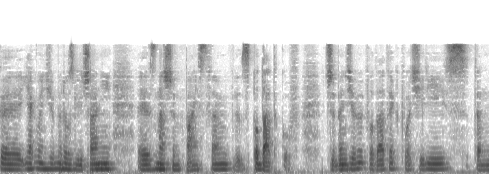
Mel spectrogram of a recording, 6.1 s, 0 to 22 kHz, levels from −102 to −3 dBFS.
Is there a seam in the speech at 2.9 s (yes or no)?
yes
